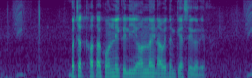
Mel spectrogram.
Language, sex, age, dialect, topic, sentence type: Hindi, male, 18-24, Marwari Dhudhari, banking, question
